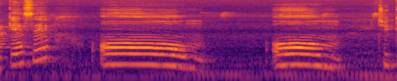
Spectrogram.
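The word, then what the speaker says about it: ओ३म्: यह एक्चुअल में ओम नहीं है। यह मात्रा लगी हुई है कि इसको देर तक उच्चारण करना है। कैसे? ओम।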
